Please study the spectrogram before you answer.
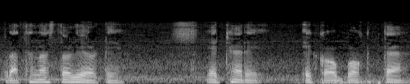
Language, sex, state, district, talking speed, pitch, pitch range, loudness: Odia, male, Odisha, Khordha, 90 wpm, 100 Hz, 95-110 Hz, -19 LUFS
